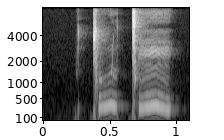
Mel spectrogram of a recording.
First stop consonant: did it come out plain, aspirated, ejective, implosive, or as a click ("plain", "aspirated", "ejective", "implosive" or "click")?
click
